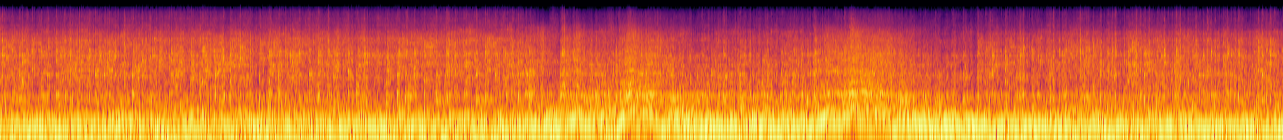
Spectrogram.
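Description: A car engine idles with a loud, rough rumble.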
